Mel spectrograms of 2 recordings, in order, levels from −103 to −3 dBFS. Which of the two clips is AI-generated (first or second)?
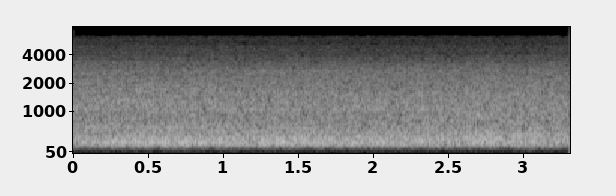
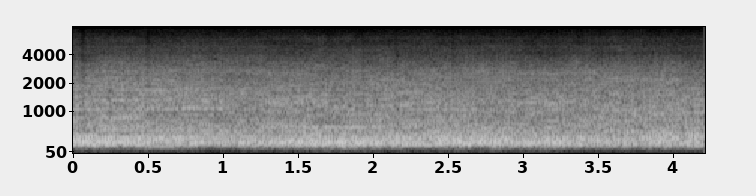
second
